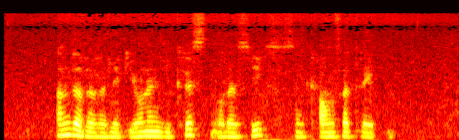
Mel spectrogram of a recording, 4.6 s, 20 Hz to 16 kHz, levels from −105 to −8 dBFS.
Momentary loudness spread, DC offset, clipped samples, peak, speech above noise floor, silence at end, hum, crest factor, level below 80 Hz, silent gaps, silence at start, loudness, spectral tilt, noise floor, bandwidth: 13 LU; under 0.1%; under 0.1%; -4 dBFS; 30 dB; 0.65 s; none; 20 dB; -56 dBFS; none; 0.55 s; -24 LUFS; -7.5 dB/octave; -54 dBFS; 11.5 kHz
